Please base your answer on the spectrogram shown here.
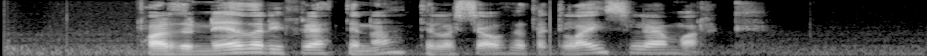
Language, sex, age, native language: Icelandic, male, 40-49, Icelandic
